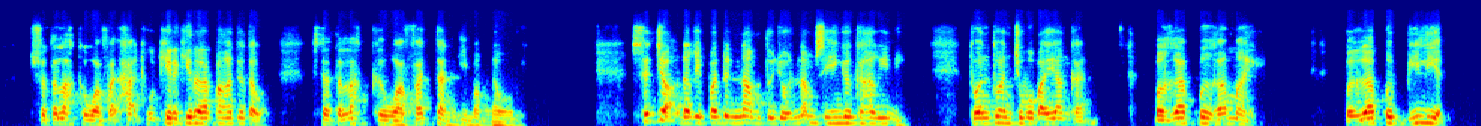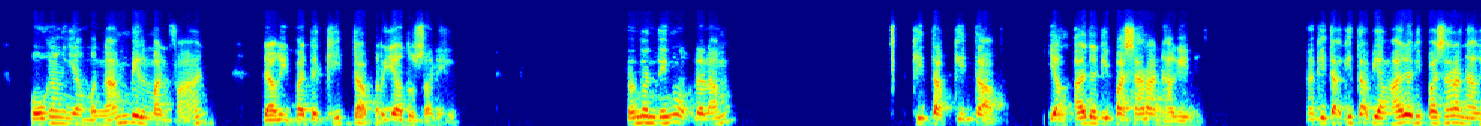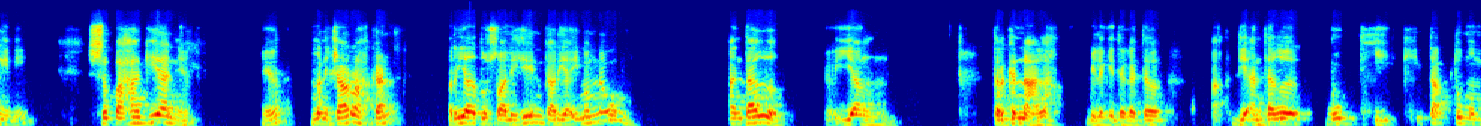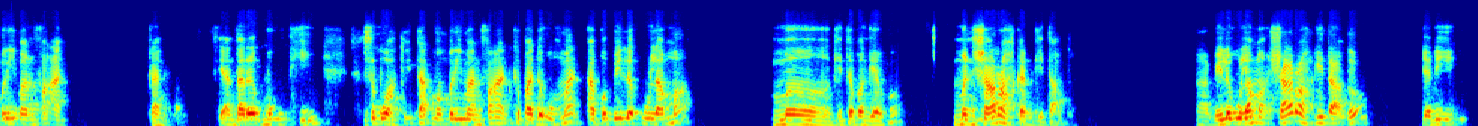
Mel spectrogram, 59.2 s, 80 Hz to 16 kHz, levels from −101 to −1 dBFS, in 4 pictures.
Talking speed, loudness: 95 wpm, -23 LUFS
